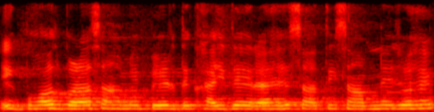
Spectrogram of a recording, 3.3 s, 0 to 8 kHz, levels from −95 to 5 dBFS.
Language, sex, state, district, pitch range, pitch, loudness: Hindi, female, Bihar, Muzaffarpur, 245-260 Hz, 255 Hz, -32 LUFS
